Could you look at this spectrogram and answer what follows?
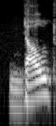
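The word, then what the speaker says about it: doubt: लेकिन इसमें बी होने के बावजूद भी हम उसको डाउट ना पढ़ के हम इसको डाउट पढ़ रहे हैं। मतलब हमारा बी यहां पर क्या है? साइलेंट है, शांत है।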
